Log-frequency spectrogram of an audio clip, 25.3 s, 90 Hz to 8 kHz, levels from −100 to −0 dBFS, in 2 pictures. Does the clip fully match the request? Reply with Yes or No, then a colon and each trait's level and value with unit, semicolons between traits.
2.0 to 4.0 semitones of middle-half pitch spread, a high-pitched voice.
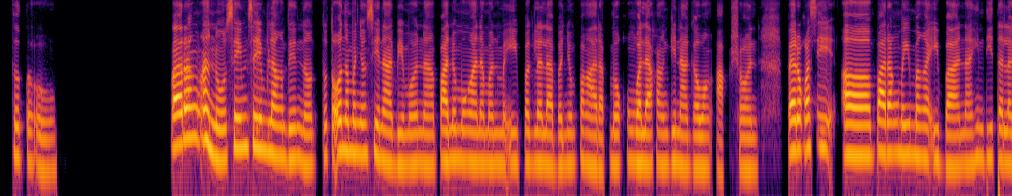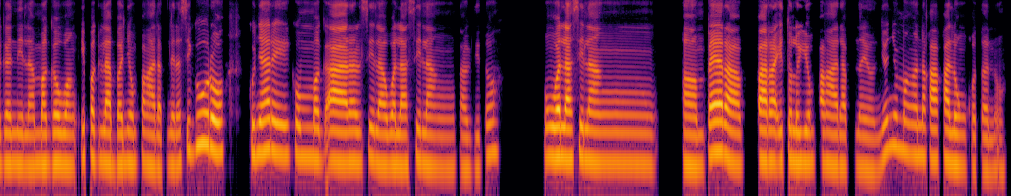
Yes: average, 3.4 semitones; high, 195 Hz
